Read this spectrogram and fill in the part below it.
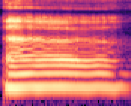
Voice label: wolf uhhh; wolf seeking sheep; dialogue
